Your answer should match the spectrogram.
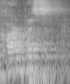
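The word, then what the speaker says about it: karpas: you will find some parsley and Hebrew is pronounced carpus and there also will be on your seder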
